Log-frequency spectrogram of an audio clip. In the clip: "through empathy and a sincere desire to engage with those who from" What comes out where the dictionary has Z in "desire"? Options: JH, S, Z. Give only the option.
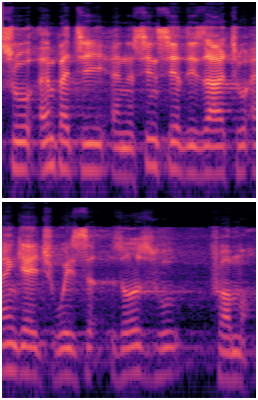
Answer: Z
